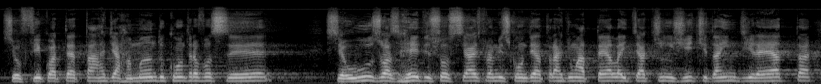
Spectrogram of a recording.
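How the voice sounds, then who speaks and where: A pastor preaches with a fairly high male voice that carries a long reverb tail. He sinks to quiet storytelling, then climbs to loud, pressing calls to the listeners. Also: level tone, normal speed. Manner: storytelling preacher, dropping low and quiet then rising to loud emphatic appeals. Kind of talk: sermon.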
